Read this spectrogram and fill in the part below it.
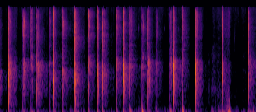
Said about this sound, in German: Hi, heute mal eine extra Portion an Klatschen.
